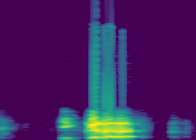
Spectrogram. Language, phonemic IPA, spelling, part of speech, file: Telugu, /ikːaɖa/, ఇక్కడ, adverb / noun, Te-ఇక్కడ.ogg
- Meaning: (adverb) here, in this place; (noun) here, this place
